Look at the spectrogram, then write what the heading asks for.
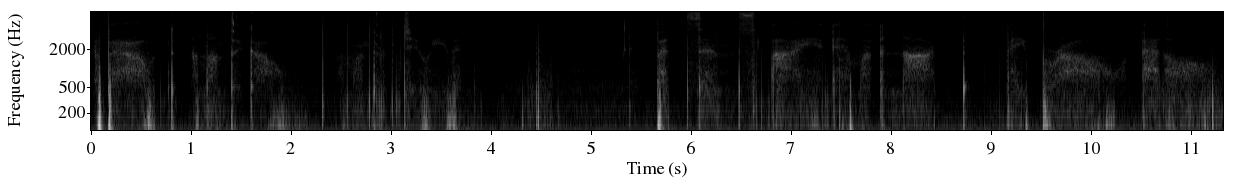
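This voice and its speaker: Loud background noise runs behind a woman's dry voice with no echo. She speaks very slowly, with long, frequent pauses. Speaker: ASMR creator. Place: home room. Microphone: handheld.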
